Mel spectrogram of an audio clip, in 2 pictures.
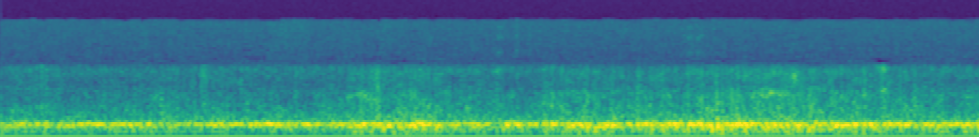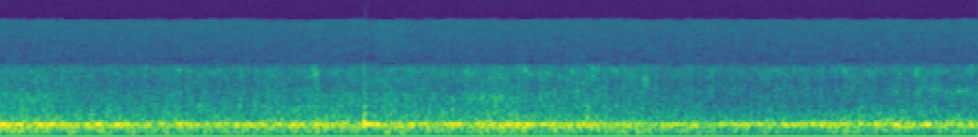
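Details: Steady low rumble like wind or passing traffic at an osprey nest on Long Island, New York, with no animal calls standing out.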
